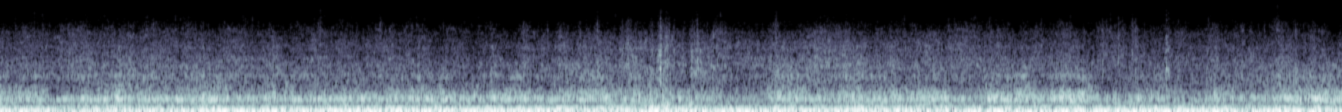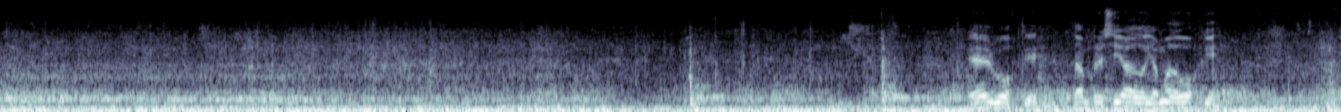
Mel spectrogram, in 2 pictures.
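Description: Tyres roll and crunch steadily over a dirt road.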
